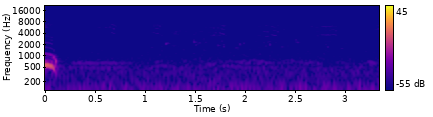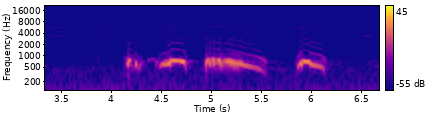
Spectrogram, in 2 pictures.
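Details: Spotted dove in spirited song, a recording to lure other doves into calling: the tail of one coo, a four-second pause, then a full phrase of a stuttered coo, a rising note, a long falling coo and a short final coo.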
